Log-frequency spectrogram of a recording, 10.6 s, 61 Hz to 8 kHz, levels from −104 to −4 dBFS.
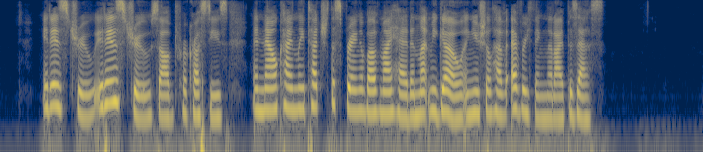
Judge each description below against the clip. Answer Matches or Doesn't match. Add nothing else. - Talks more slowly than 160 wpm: Doesn't match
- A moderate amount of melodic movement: Matches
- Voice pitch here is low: Doesn't match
